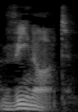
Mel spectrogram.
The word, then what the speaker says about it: v naught: the british would and they would actually pronounce that 0 as just the word not so we'll call that v naught and that just means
